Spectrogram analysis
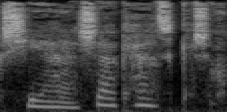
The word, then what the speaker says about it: Shiashakasksh: of your human letters, something like Shiashakasksh with a very, very strong pronunciation of the SH and K sounds.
